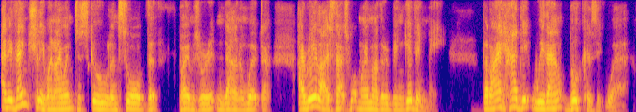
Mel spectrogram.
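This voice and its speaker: Here a man with an English accent talks at a fairly quick pace and a high pitch. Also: ordinary pitch variation, big swings in loudness. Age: 60s. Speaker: poet. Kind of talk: panel conversation.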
